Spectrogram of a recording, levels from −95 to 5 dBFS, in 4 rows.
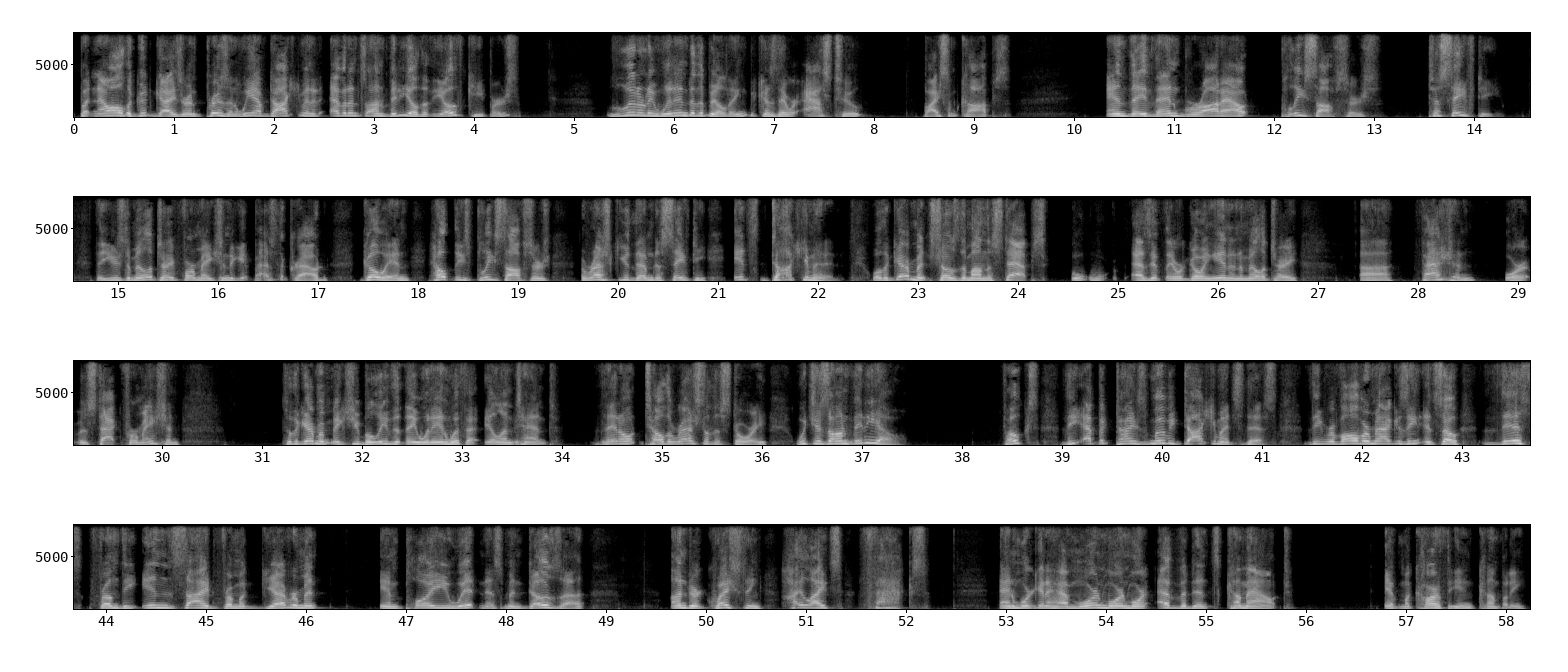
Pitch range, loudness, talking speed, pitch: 160-210 Hz, -27 LUFS, 160 wpm, 185 Hz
